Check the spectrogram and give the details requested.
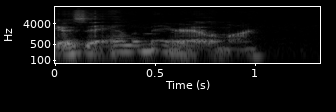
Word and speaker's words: Ella Mai: Is it Ella Mai or Ella Mai? Ella Mai, I think. Ella Mai, because it's spelled M-A-I.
